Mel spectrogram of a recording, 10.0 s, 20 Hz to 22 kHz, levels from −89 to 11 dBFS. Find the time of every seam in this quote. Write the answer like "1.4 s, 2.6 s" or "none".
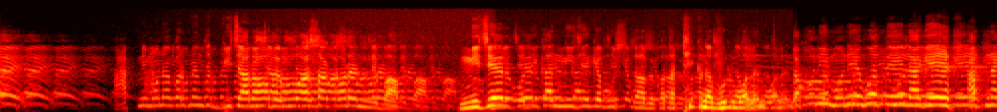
8.0 s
